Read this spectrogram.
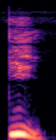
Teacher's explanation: লিপটা দেখো ছড়িয়ে যাচ্ছে, আর এরকম মুখটাও বন্ধ হচ্ছে, আর ঠোঁটটা একটুখানি চওড়া হয়ে যাচ্ছে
